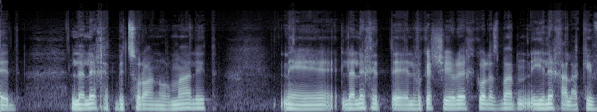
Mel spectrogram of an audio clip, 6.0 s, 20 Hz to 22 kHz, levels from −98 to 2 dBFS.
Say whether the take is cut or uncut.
uncut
